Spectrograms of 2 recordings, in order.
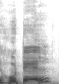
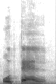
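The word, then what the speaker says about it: hôtel: So as I had mentioned earlier H is always silent in French. You never pronounce it. So in English we say hotel but in French you will say hotel.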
